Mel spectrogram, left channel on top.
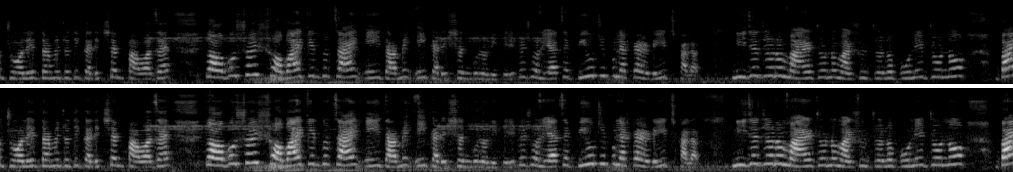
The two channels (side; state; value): left; quieter; 8.4 dB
